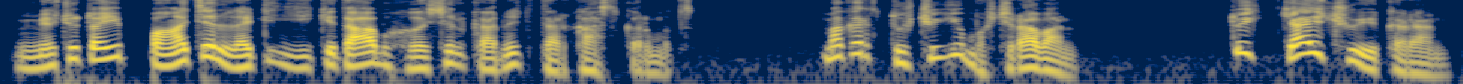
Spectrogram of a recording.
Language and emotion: Kashmiri, angry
